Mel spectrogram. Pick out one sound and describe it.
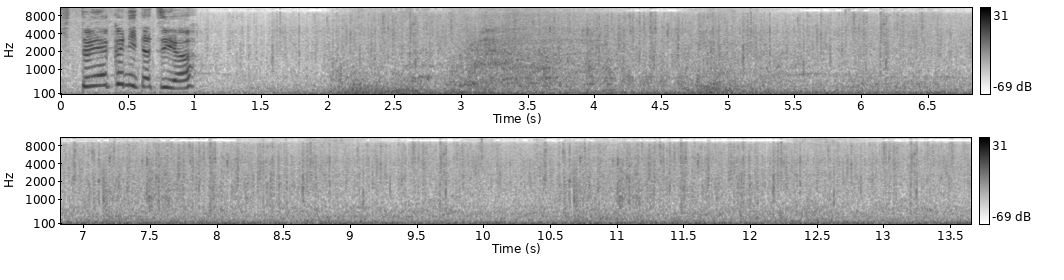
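A forge fire roars steadily.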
